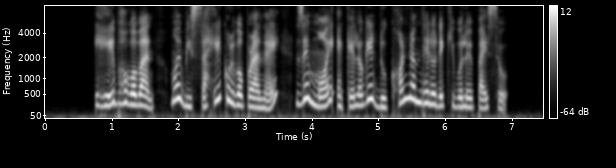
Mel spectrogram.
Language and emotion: Assamese, surprised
